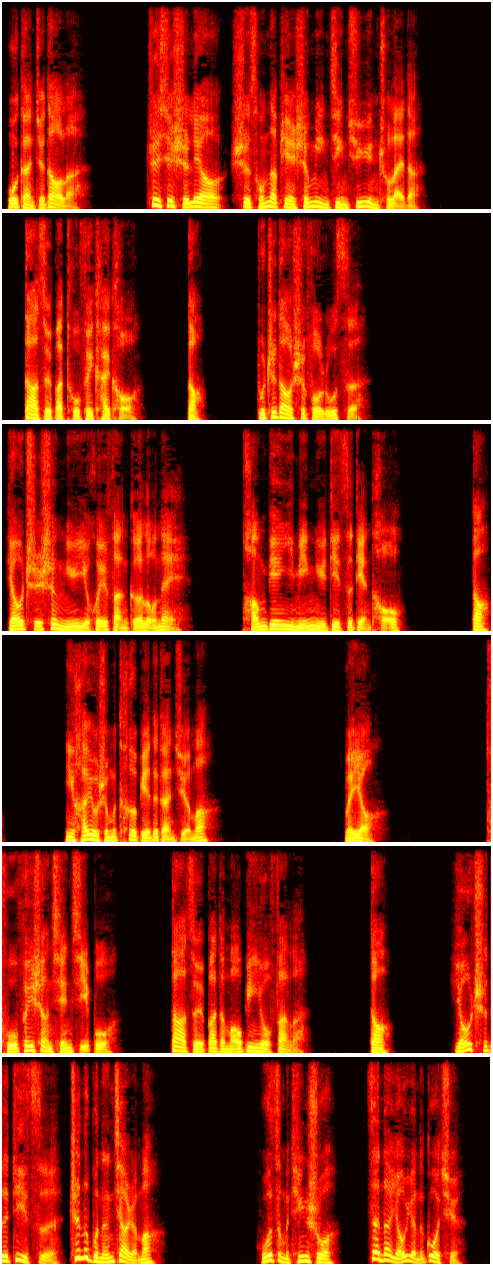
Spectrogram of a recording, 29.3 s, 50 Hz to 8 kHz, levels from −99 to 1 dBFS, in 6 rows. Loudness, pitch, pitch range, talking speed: -21 LUFS, 125 Hz, 105-150 Hz, 225 characters per minute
